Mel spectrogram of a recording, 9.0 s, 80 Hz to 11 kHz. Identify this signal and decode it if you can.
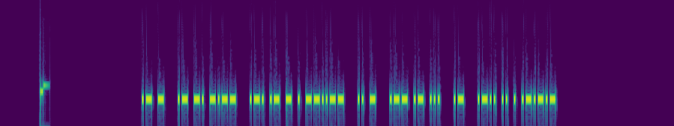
Morse code, heard as a keyed tone, about 41 wpm, 700 Hz. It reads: AT ANY RATE, IT WAS A LIE.
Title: Sentences from Top 1600 Words 45wpm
